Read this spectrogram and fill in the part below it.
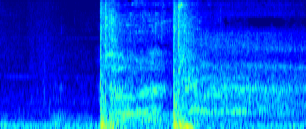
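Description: A pistol fires two sharp shots.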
